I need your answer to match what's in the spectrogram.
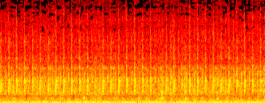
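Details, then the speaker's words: Ram ProMaster van idling, heard from underneath with the van raised: steady, rapid, loud knock resembling rod knock, actually from a broken torque converter flex plate. "what this is gonna be though this is not gonna be a rod knock uh we'll shut the engine off and i'll show you what actually is making the noise it's gonna be the torque converters flex plate"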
